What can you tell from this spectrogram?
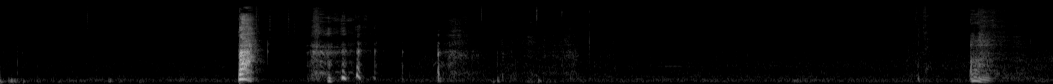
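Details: A female Boston terrier/pug mix puppy picks a fight with a praying mantis on a Saturday afternoon, giving a few sharp, huffy barks and snorts with quiet gaps between them.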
